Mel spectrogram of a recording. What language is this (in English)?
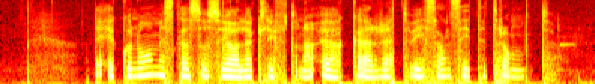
Swedish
